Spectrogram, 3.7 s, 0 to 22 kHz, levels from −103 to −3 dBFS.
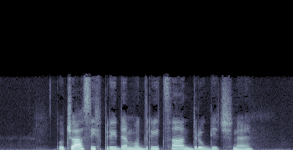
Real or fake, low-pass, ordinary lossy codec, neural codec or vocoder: fake; 10.8 kHz; MP3, 64 kbps; codec, 24 kHz, 1 kbps, SNAC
